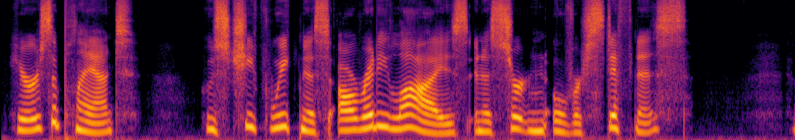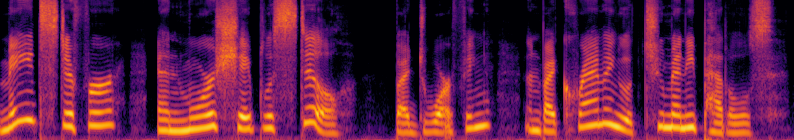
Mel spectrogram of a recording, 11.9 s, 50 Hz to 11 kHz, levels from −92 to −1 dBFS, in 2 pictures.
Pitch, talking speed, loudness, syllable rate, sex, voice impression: 230 Hz, 145 wpm, -19 LUFS, 4.3 syllables/s, female, very feminine, young, very thin, tensed, powerful, bright, very hard, very clear, very fluent, cute, slightly cool, intellectual, very refreshing, sincere, calm, friendly, very reassuring, unique, slightly elegant, wild, slightly sweet, lively, slightly strict, intense, slightly sharp, light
